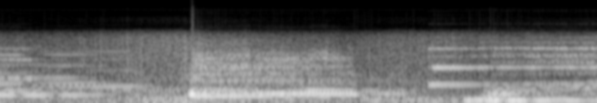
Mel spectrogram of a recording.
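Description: Background music, then about a second and a half in a ship's whistle sounds one loud blast of a little over a second, as the ship departs. Music picks up again near the end.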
